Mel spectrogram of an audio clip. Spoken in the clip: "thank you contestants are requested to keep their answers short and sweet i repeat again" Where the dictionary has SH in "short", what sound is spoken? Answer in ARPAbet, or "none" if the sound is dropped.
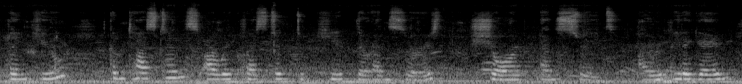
SH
